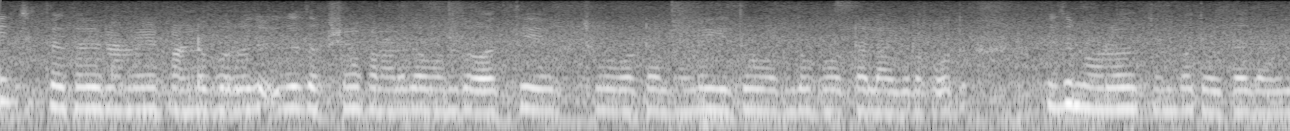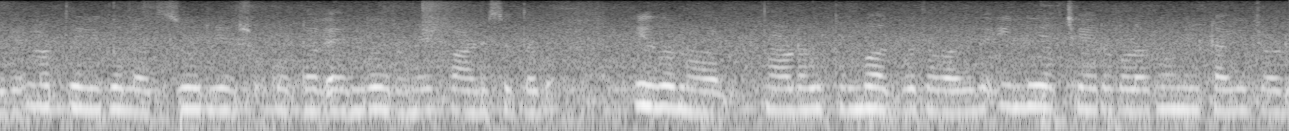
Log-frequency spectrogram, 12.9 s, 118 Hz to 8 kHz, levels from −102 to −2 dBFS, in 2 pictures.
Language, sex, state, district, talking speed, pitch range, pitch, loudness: Kannada, female, Karnataka, Dakshina Kannada, 115 wpm, 225-240 Hz, 230 Hz, -16 LUFS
